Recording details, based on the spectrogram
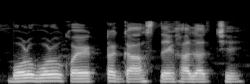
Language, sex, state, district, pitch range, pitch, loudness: Bengali, male, West Bengal, Alipurduar, 130-150 Hz, 135 Hz, -14 LUFS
